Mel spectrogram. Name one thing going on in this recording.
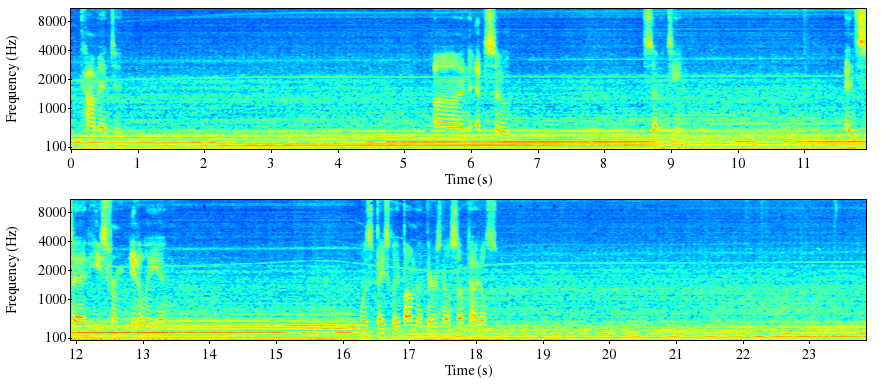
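A truck engine drones steadily, with a brief dip as it changes gear.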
